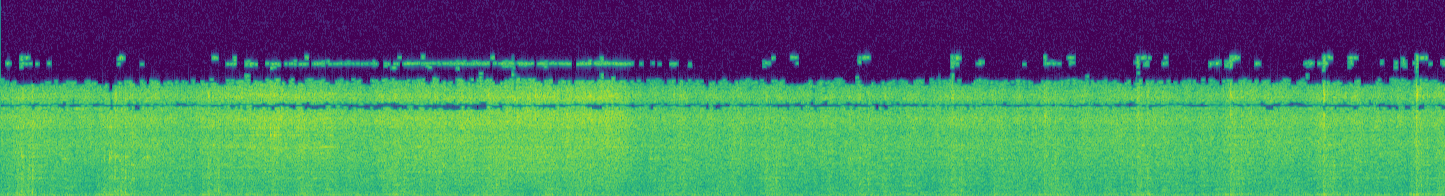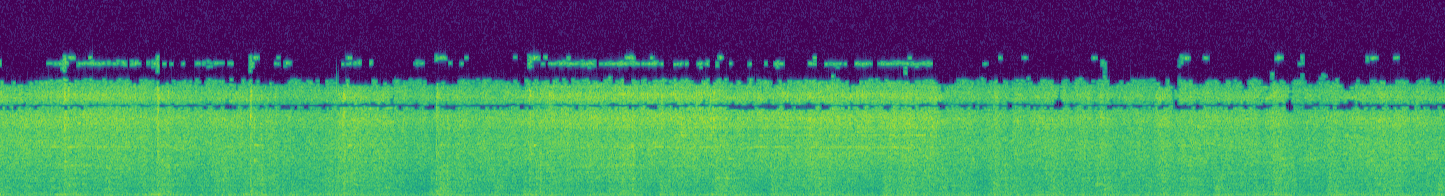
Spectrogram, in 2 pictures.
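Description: BS & Sons bolt head trimming machine running, its ram trimming bolt heads in a steady, rapid clatter of metal knocks.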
